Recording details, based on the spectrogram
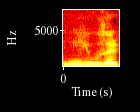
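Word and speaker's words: user: इसलिए यूज़र के साथ में आप एन यूज़ नहीं करते, आप ए यूज़ करेंगे, क्योंकि वाई जो है वो वॉवल में नहीं है ना, वाई इज़ not there in the list of the vowels.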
